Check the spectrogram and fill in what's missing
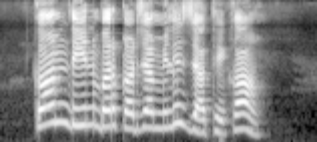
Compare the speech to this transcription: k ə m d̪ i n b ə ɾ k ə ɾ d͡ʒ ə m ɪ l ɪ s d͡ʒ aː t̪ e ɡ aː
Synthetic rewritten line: k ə m d̪ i n b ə ɾ k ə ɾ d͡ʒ a m ɪ l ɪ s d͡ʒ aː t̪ e k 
